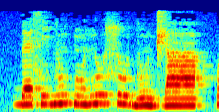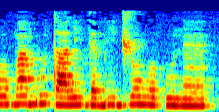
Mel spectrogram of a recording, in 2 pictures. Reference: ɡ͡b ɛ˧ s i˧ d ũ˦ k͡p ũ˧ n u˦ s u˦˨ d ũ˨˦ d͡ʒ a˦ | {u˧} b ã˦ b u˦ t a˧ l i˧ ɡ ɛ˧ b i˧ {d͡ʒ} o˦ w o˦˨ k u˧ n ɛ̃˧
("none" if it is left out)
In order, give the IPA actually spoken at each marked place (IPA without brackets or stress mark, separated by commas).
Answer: o˧, d͡ʒ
